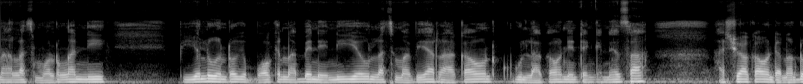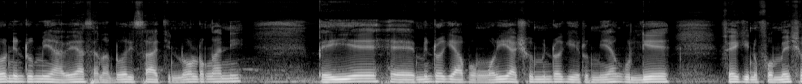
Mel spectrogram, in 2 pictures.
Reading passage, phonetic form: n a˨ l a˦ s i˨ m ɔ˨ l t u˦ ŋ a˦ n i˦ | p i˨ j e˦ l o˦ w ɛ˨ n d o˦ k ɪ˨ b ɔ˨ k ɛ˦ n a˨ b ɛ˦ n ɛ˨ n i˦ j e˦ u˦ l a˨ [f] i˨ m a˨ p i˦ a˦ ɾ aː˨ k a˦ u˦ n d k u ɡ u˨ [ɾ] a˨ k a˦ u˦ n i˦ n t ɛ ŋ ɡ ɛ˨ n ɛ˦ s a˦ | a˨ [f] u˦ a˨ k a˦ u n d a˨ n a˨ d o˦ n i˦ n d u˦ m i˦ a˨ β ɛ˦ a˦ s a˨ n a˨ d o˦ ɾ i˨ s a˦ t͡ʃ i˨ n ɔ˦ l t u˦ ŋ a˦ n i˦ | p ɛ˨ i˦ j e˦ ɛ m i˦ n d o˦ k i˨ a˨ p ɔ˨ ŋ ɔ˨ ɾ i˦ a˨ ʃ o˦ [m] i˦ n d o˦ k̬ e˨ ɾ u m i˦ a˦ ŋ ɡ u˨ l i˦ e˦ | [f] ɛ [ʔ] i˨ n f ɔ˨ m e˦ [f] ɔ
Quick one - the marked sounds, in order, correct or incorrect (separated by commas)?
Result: incorrect, incorrect, incorrect, correct, correct, incorrect, incorrect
